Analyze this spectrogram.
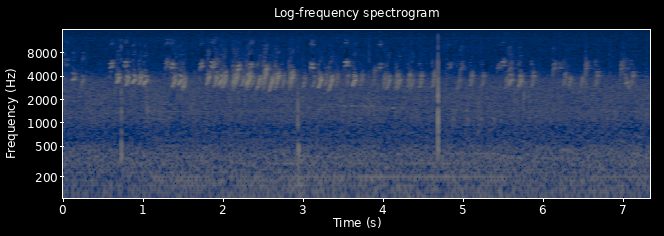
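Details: Common linnet at a nest in blackthorn, filmed 13 July 2017, gives a rapid, steady run of high, dry twittering chirps, several notes a second, with a few faint clicks and a low background hum.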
